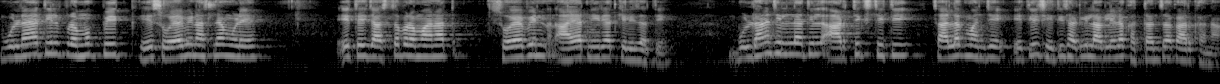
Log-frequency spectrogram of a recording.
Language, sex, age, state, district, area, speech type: Marathi, male, 18-30, Maharashtra, Buldhana, urban, spontaneous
